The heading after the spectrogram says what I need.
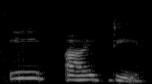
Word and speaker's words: Eid: but first i want to talk about eid e-i-d what does that mean eid in arabic means festival or holiday what a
